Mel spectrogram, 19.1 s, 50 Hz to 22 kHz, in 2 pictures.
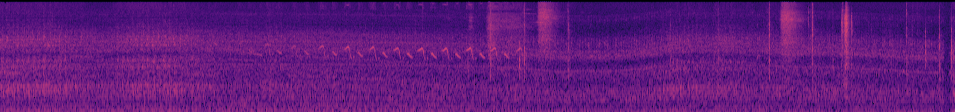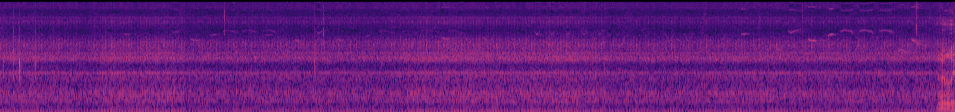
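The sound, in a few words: tractor engine idling in video game Farming Simulator 17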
